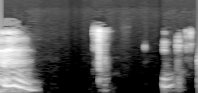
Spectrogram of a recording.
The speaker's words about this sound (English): sorry, clear my throat there.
